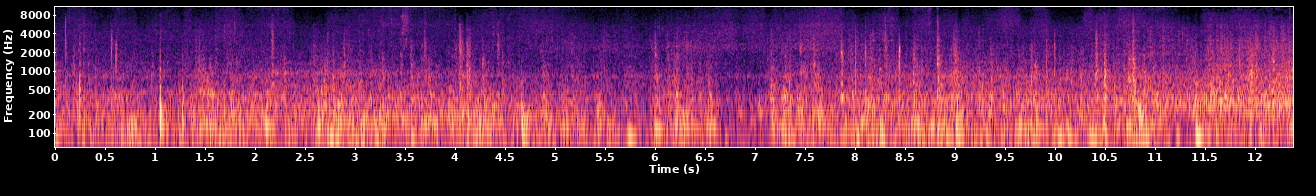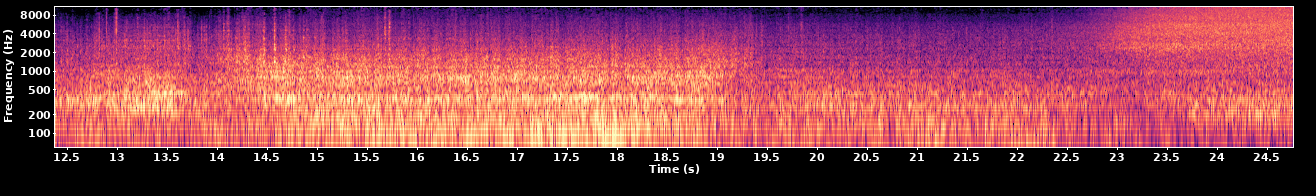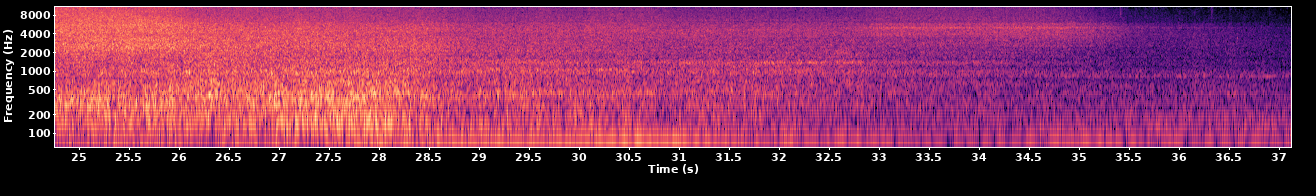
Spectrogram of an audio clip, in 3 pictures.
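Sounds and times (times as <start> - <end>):
automatic car wash heard from inside the car: 0.0 - 37.1.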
